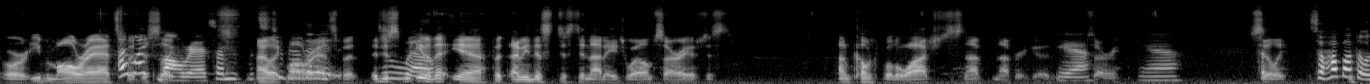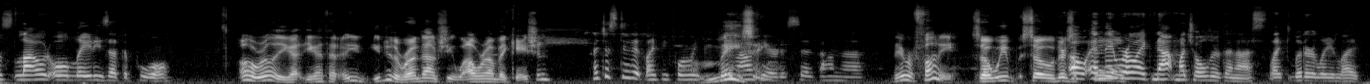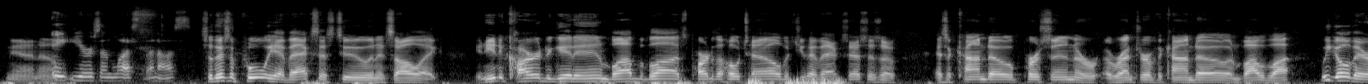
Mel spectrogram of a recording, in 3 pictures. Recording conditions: outdoors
